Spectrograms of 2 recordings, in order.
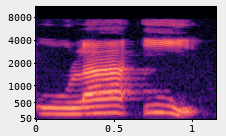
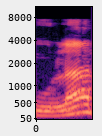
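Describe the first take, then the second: First: The word ends with a long, drawn-out vowel. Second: The word ends short, without a lengthened vowel. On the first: "dibaca panjang" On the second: "dibaca pendek"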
